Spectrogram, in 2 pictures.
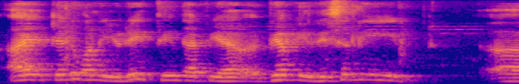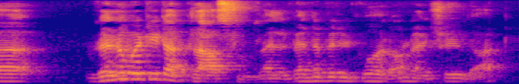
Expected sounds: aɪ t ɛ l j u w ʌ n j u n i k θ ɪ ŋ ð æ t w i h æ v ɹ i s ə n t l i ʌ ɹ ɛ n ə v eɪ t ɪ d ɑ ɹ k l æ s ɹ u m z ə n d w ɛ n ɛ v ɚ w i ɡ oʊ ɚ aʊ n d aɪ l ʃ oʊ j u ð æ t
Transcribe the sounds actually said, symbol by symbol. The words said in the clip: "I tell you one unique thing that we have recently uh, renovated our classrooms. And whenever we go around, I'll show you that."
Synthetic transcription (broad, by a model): aɪ t ɛ l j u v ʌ n j u n i k t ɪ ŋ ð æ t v i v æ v ɹ i s ə n t l i ɹ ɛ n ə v eɪ t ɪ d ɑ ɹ k l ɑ s u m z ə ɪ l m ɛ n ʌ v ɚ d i ɡ oʊ ɚ aʊ n d aɪ l ʃ oʊ j u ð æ t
